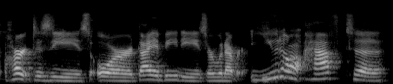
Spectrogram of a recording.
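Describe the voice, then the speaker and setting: A woman's voice: mid-range voice, a little slow, bright, forceful tone. A woman hosting an interview in casual conversation, speaking reflectively and encouragingly with many fillers.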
